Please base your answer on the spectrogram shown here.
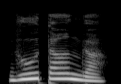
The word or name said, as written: ಧೂತಾಂಗ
